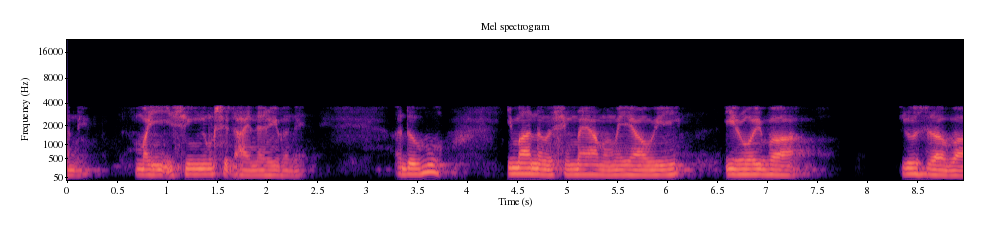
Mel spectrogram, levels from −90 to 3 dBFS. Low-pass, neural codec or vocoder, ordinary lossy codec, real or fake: 3.6 kHz; codec, 16 kHz, 4 kbps, FunCodec, trained on Chinese and English, 50 frames a second; none; fake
